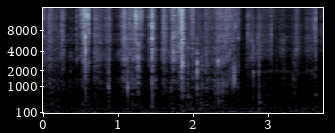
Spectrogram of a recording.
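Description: Paper is torn by hand for a craft project in a quiet room: a quick series of soft rips and crinkles, faint and close, coming in uneven bursts.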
